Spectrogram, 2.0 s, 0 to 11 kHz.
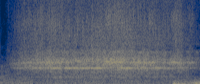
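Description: F-16 fighter's jet engine running: a steady high-pitched whine over a hiss, with a deeper rumble coming in near the end.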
